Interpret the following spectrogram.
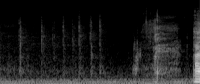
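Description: Faint, scattered light clicks over a steady low hum during a pause in speech.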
